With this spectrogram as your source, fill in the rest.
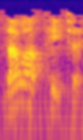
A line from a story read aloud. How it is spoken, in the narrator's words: he says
